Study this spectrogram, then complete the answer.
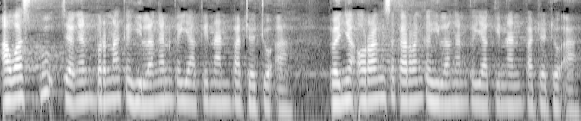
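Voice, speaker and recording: A woman with a medium pitch speaks with fairly even intonation. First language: Javanese (speaking Indonesian). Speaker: Islamic preacher. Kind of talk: sermon. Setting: stage with audience.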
